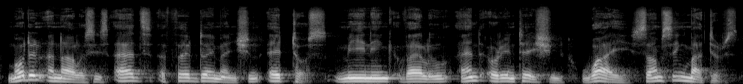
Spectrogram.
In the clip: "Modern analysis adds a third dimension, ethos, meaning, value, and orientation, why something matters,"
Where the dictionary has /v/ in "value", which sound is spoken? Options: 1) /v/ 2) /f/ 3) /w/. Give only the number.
1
